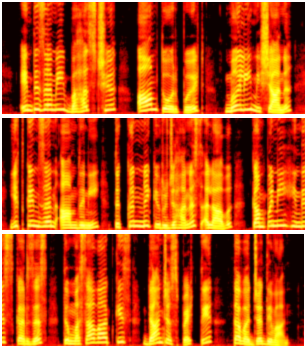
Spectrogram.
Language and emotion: Kashmiri, neutral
